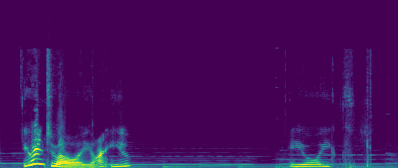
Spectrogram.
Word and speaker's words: Aoi: do i pronounce it just remember there's no y sound oh it's it's not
